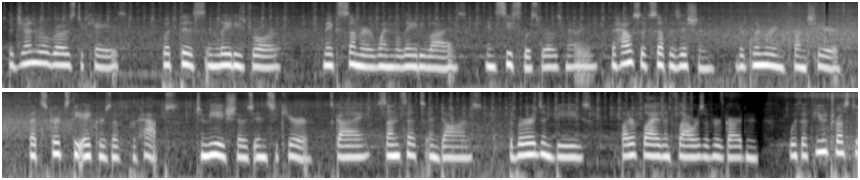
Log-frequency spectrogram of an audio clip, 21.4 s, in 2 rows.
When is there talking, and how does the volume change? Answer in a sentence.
The talking can be heard from 0.1 to 21.3 s, at a steady volume.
